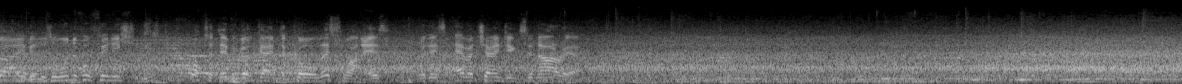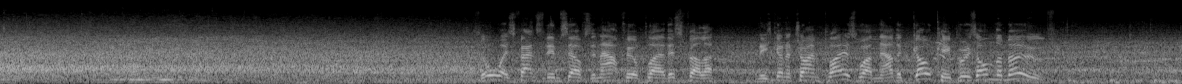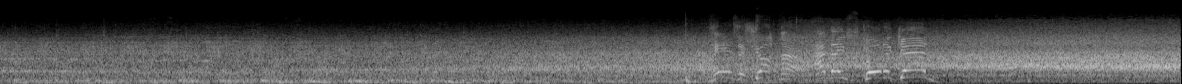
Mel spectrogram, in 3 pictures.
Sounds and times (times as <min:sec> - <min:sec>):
Speech: 0:00.0 - 0:05.8, 0:16.6 - 0:22.3, 0:30.8 - 0:33.0.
